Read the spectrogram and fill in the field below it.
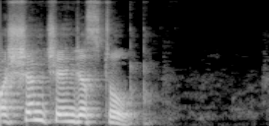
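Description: A man speaks clearly and with emphasis, close to a microphone.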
